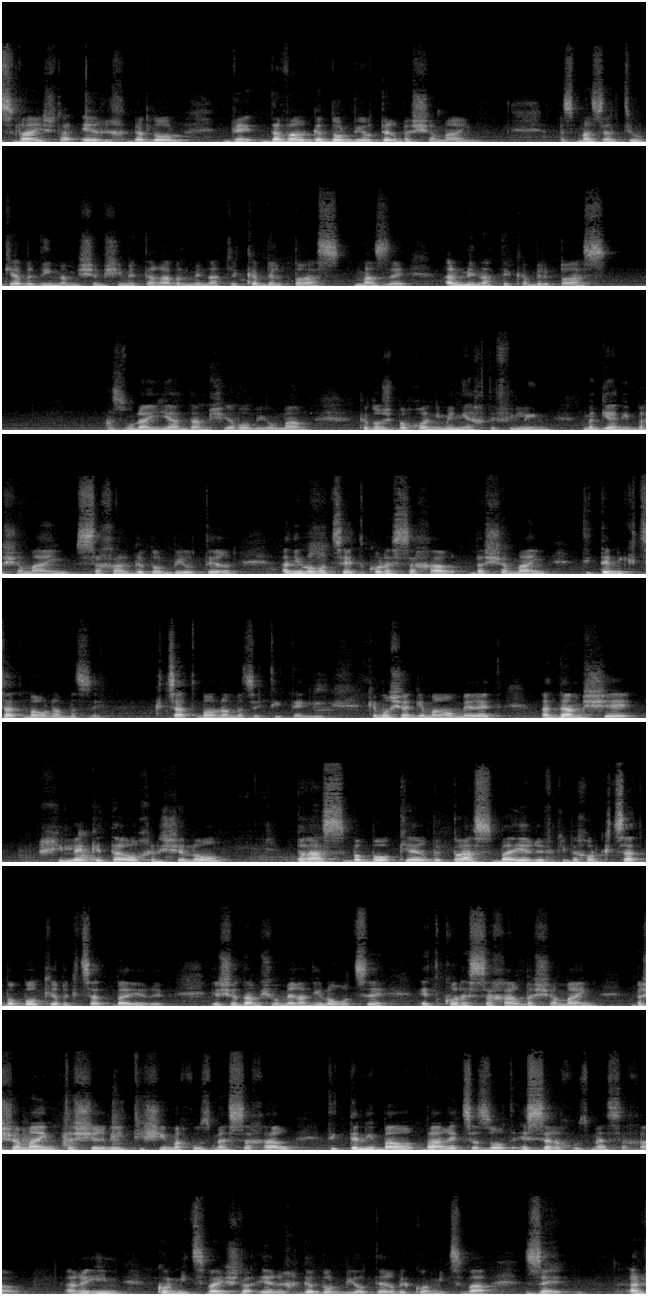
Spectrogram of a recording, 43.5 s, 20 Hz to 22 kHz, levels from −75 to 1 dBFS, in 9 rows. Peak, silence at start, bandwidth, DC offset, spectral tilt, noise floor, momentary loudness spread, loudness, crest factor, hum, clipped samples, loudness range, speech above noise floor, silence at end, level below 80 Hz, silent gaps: -2 dBFS; 0 s; 16 kHz; under 0.1%; -5.5 dB/octave; -48 dBFS; 11 LU; -23 LUFS; 22 dB; none; under 0.1%; 6 LU; 26 dB; 0 s; -62 dBFS; none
